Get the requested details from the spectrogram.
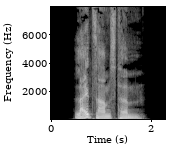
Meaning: strong dative masculine/neuter singular superlative degree of leidsam
- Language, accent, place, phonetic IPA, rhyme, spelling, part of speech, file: German, Germany, Berlin, [ˈlaɪ̯tˌzaːmstəm], -aɪ̯tzaːmstəm, leidsamstem, adjective, De-leidsamstem.ogg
